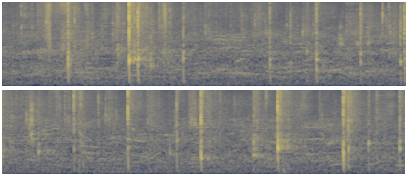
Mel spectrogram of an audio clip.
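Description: Pickleball paddles hitting the plastic ball in a rally: a series of sharp, hollow pops at uneven gaps of about half a second to a second and a half. Voices murmur in the background.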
